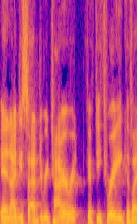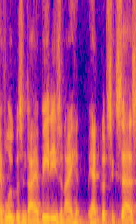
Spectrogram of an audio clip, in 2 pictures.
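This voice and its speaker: A man speaks at a moderate pace in a plain, everyday voice. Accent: American. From US, southwestern Pennsylvania. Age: 60s. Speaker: company executive. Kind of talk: casual chat.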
